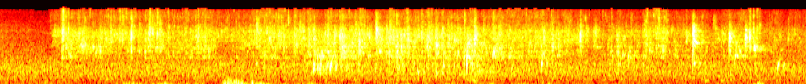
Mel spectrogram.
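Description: Liquid bleach poured from a plastic jug into an open metal well casing, trickling and splashing steadily. It starts about half a second in and thins out just before the end.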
